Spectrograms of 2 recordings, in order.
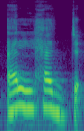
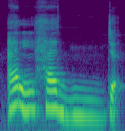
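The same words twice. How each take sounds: First: The final consonant is released quickly. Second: The final consonant is held before release. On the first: The letter has no shadda. "No qalqal. Uh, no, I mean shadda. I pronounce quickly" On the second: The letter carries a shadda. "because there's a shadda"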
